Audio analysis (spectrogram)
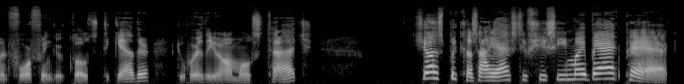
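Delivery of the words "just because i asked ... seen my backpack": whiny protest. Acted. Boy complaining to mom.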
